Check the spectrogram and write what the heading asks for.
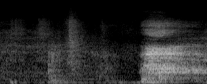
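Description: A man's loud, breathy exhale close to the microphone about one and a half seconds in, after a stretch of faint rustling as he moves about.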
